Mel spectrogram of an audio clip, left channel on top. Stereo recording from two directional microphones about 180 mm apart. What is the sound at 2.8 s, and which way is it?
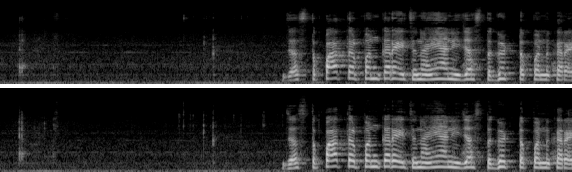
Speech, 25° right (ahead or behind).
